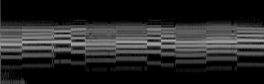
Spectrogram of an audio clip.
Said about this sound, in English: If Vescu's phone was going to ring, it was going to make the sounds he wanted, on his terms.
